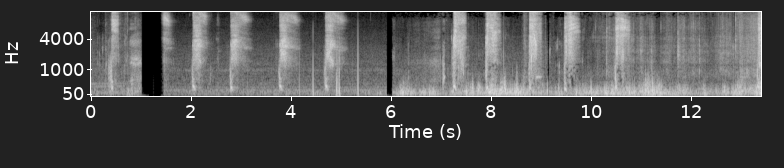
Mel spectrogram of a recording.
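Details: Male, from a compilation of rapid sneezing attacks in men: about a dozen short, sharp sneezes, some in fast bursts, over a noisy background; repeated sneezing attack.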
